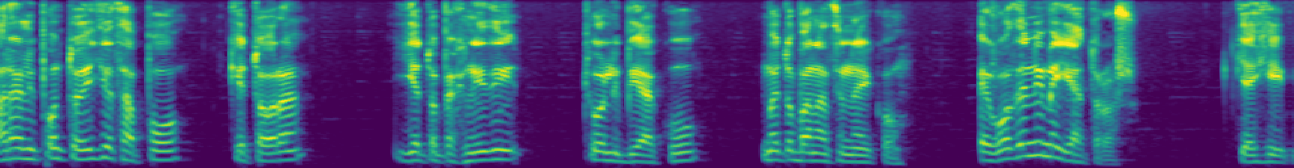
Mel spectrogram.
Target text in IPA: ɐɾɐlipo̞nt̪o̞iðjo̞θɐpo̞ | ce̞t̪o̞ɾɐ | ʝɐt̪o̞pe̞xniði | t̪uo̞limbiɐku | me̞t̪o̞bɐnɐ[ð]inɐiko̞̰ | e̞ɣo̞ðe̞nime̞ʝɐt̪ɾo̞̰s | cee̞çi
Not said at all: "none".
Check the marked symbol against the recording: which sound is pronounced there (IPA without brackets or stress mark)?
θ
